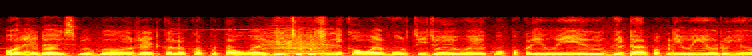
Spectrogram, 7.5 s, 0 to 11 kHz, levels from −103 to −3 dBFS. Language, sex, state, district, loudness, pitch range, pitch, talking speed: Hindi, female, Madhya Pradesh, Bhopal, -15 LUFS, 245-250 Hz, 245 Hz, 255 wpm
